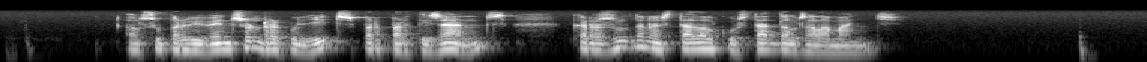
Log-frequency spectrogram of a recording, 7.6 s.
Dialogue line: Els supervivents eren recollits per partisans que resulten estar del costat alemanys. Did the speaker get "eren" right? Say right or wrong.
wrong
